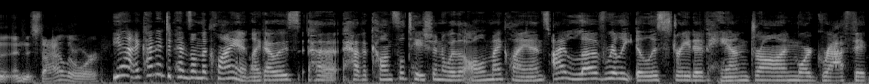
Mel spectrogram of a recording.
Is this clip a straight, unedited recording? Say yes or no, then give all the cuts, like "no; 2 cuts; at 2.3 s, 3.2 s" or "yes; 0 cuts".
no; 1 cut; at 5.5 s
